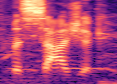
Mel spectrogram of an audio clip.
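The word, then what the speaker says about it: Misiaszek: baseball good friends with this kid uh Nick massic one of the most fun names ever gotten to pronounce m i s i a s z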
